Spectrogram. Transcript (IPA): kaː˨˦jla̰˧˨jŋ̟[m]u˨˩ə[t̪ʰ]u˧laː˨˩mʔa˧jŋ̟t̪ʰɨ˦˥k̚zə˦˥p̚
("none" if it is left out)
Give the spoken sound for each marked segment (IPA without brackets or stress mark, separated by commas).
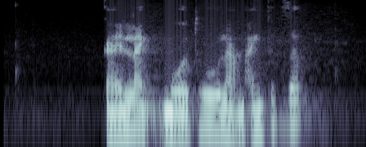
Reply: m, t̪ʰ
